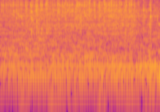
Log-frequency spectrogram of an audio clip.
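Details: Free Echo two-stroke leaf blower from the trash, choke off, warmed up before carburetor adjustment: high buzzy note holding fairly steady speed with slight waver, running cleanly.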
